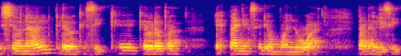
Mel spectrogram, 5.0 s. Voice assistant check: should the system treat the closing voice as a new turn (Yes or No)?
Yes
